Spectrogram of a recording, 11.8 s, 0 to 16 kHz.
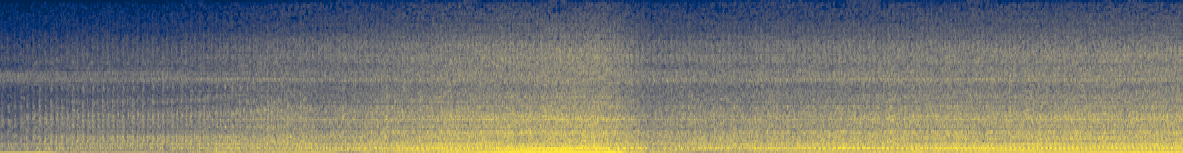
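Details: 2012 VW Tiguan GDI turbo that stalled with suspected low oil pressure, still 2 quarts low after oil added: rough idle with steady regular knock rising and falling with throttle blips; massive rod knock, engine judged finished.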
